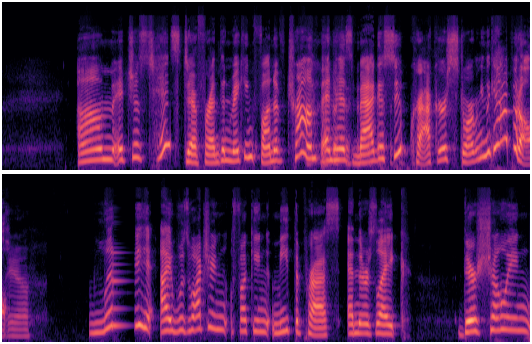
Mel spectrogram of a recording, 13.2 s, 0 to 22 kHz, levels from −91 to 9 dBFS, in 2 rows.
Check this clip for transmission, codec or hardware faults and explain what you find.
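Two transmission faults appear in this speech clip.

At 2.05 to 2.09 s, just after "um it just", there is short concealed packet loss. About 20 ms of audio arrived too late to decode. The receiver extended the preceding sound to cover the gap. This is heard as a brief smear before normal audio resumes.

At 8.0 to 8.28 s, just before "I was watching fucking", the sound turns into a fading buzz or hiss for about a quarter of a second. There is no silent stretch. The likely cause is a long network dropout. The receiver synthesised the missing speech from the last received signal until real audio returned.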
